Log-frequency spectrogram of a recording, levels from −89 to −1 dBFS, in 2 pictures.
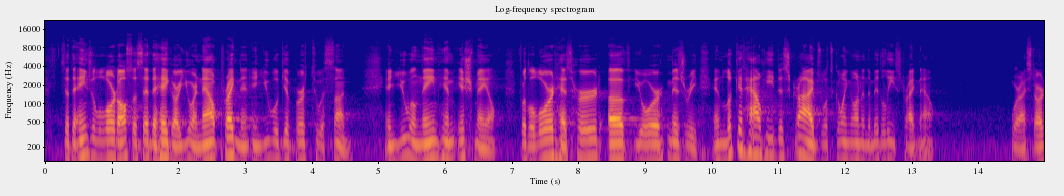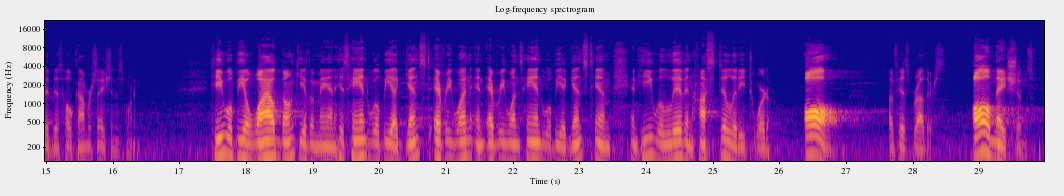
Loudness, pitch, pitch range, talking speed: -28 LUFS, 120 Hz, 110-130 Hz, 190 wpm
